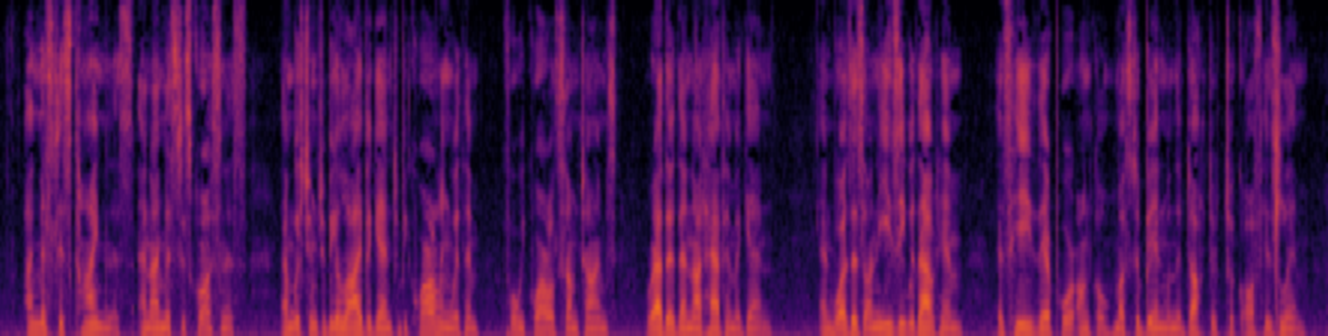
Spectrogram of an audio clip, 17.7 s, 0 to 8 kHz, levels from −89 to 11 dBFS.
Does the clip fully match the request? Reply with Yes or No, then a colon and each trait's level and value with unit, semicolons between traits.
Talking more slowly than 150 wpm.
No: average, 175 wpm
